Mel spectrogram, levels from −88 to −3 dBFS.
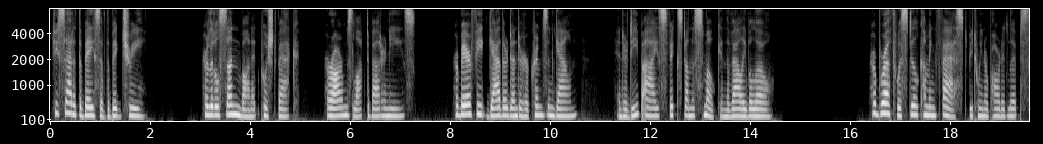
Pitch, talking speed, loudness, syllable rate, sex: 200 Hz, 150 wpm, -19 LUFS, 4.6 syllables/s, female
